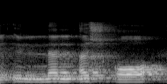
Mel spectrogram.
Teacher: حمزہ کو شین سے ملانا ہے، شین میں تفشی ہے، ہمس ہے، قاف پر کھڑا زبر ہے، 2 حرکات لمبا کریں گے.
